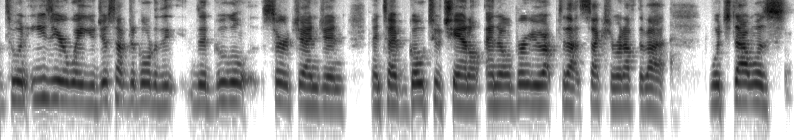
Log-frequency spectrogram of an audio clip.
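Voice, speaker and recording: A woman's voice: medium pitch, darkish tone. Woman, 60s, craft channel host, casual rambling live chat, answers viewers by name. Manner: chatty, rambling, talks back to chat by name. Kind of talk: casual livestream chat reading viewer comments.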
